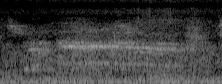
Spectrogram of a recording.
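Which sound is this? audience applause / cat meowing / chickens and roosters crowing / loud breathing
chickens and roosters crowing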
